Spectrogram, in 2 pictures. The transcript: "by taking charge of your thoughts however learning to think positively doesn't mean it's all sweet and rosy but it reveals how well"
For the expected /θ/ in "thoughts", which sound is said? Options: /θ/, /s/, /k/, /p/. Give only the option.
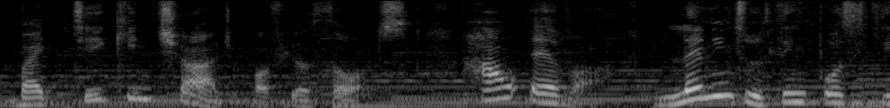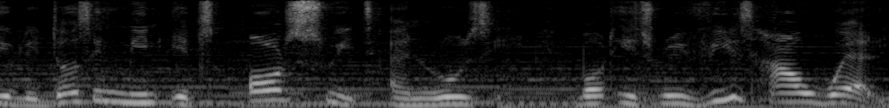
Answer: /θ/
